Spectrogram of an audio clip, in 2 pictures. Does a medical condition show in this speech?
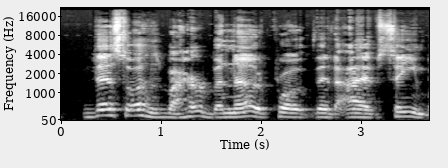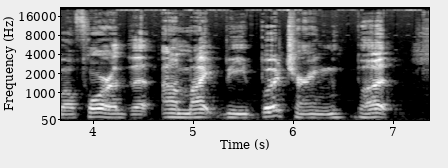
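Yes: brain injury.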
